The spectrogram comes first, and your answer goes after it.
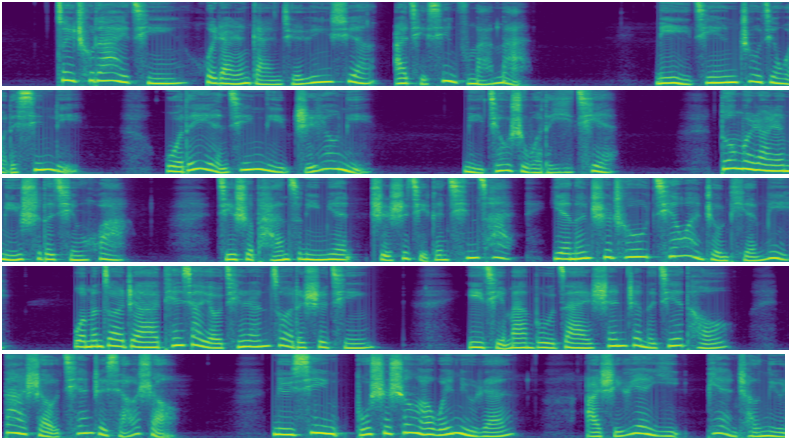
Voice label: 女 旁白 爱情DJ

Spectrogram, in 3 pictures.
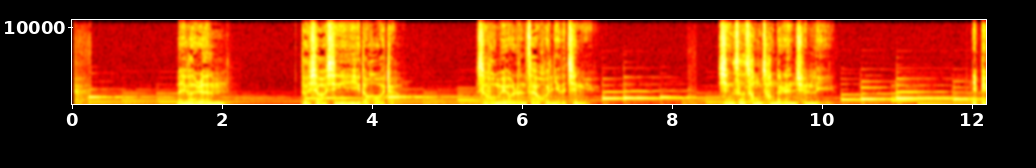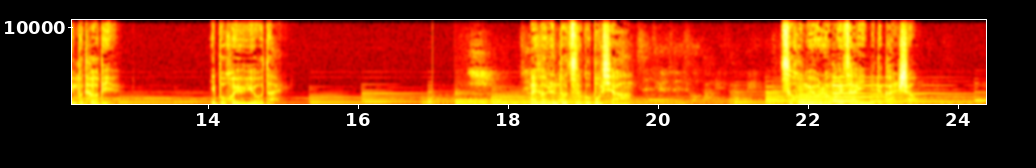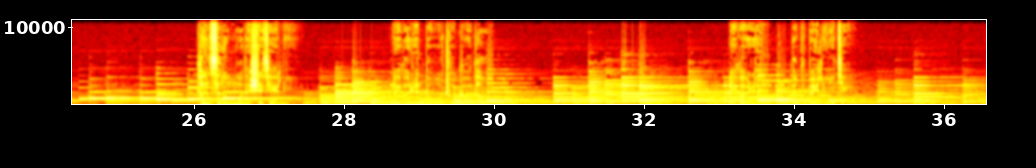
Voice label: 男, 温暖独白

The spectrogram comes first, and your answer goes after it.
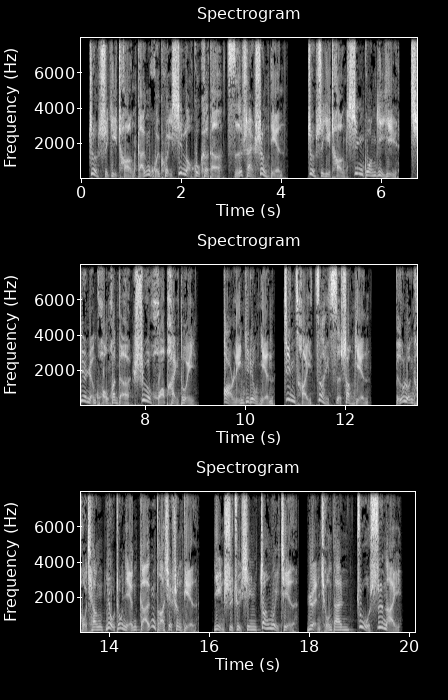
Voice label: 男 医院宣传, 口腔 周年感恩回馈; 德伦口腔6周年

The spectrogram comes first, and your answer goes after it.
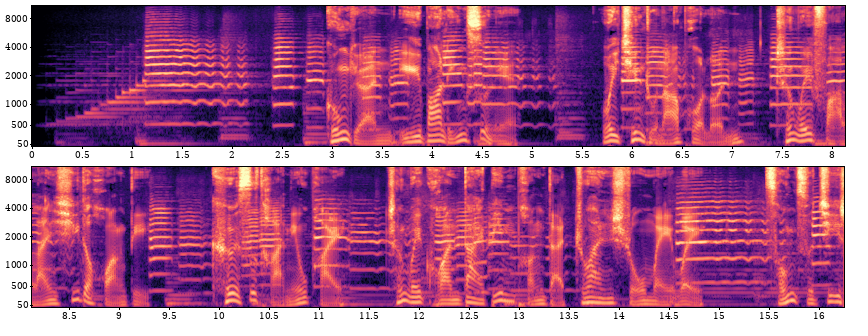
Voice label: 男 牛排广告（磁性 优雅）, 国语男声配音

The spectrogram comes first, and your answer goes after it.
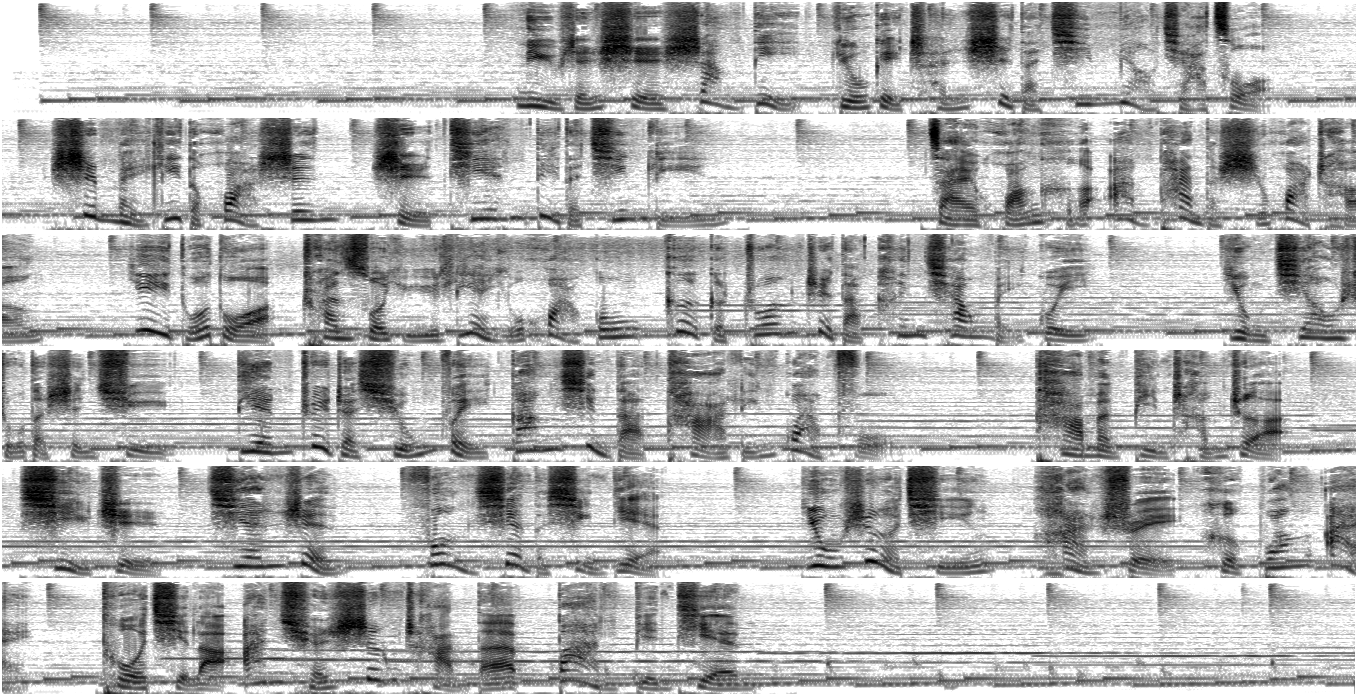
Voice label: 女 专题 企业专题片; 兰州石化铿锵玫瑰

